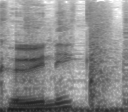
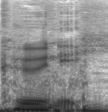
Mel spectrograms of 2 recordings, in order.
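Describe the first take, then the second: First: The word ends in a k sound. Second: The word ends in a ch sound. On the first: The speaker calls it wrong. "Auch nicht König" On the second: The speaker calls it right. "sondern König"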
